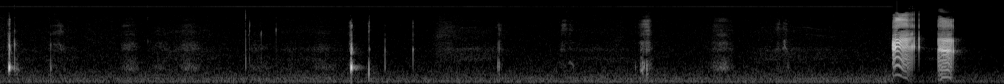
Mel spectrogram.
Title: Talk About Hiccups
